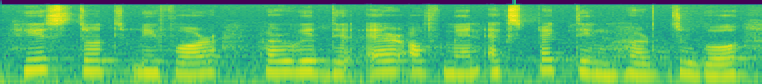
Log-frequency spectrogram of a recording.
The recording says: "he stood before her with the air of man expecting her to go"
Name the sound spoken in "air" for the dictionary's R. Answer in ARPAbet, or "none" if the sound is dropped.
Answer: R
